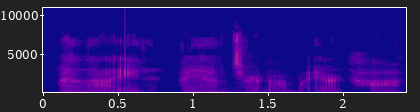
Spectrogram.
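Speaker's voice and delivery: hushed breathy confession; whispering. Acted.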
